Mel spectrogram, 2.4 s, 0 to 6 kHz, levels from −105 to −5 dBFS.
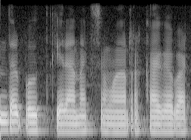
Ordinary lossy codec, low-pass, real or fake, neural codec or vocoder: none; 5.4 kHz; real; none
